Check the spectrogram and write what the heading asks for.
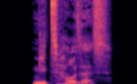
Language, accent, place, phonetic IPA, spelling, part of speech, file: German, Germany, Berlin, [ˈmiːt͡sˌhaʊ̯zəs], Mietshauses, noun, De-Mietshauses.ogg
- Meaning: genitive of Mietshaus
